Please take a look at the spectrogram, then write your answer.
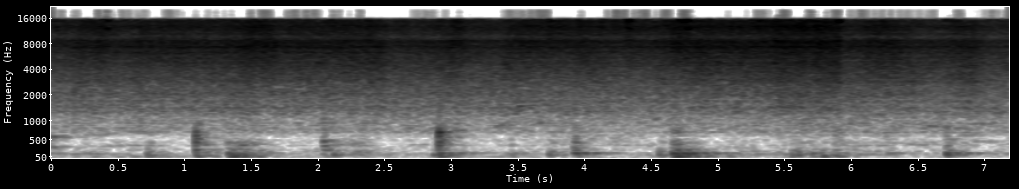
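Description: Chinese kebab mixture cooks over medium heat in a pan with a continuous low sizzle, punctuated by irregular knocks and scrapes of a spoon stirring it.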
